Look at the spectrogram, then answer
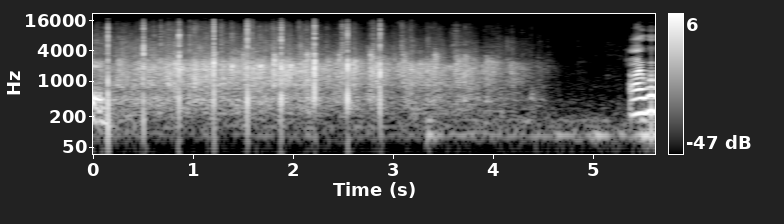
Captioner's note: audience Applause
